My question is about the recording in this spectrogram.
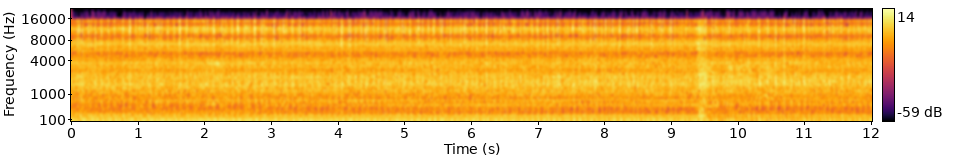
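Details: Polaris Indy 500 two-stroke twin snowmobile after used-parts top-end rebuild (head gasket failure, coolant intrusion, no compression on one cylinder): deep steady burble, one even pitch, no misfire, knock or hunting — normal idle.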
